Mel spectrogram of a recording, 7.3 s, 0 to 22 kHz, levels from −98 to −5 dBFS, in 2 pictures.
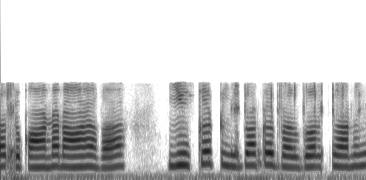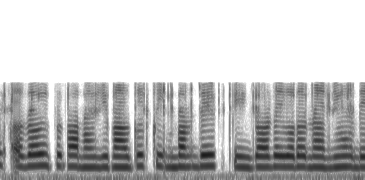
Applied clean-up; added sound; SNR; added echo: neural diffusion model UNIVERSE++.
